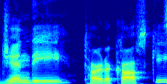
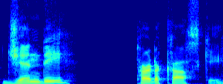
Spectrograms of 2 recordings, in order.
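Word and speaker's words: Genndy Tartakovsky: I think Jendi Tartakovsky. Say it again. Jendi Tartakovsky.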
